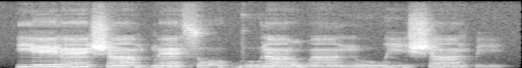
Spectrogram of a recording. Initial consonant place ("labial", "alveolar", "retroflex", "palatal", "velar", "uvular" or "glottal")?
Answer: palatal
